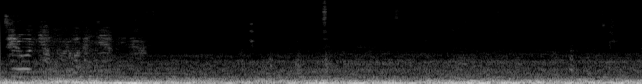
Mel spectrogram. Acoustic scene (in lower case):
car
